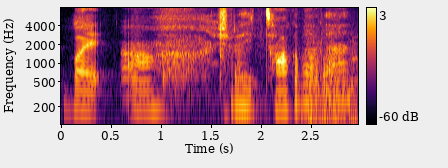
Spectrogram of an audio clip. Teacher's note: she removes the T when she's saying but, very American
